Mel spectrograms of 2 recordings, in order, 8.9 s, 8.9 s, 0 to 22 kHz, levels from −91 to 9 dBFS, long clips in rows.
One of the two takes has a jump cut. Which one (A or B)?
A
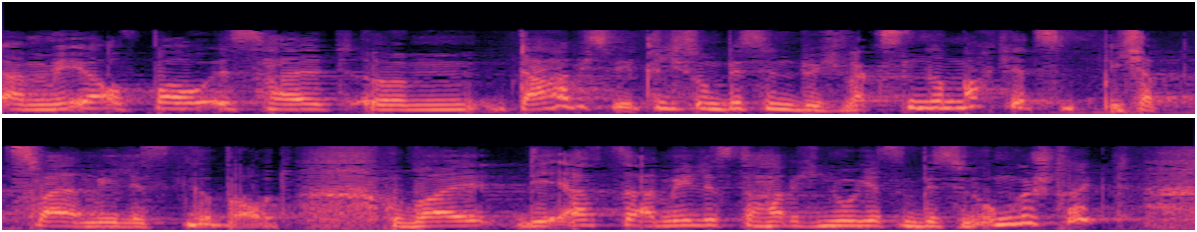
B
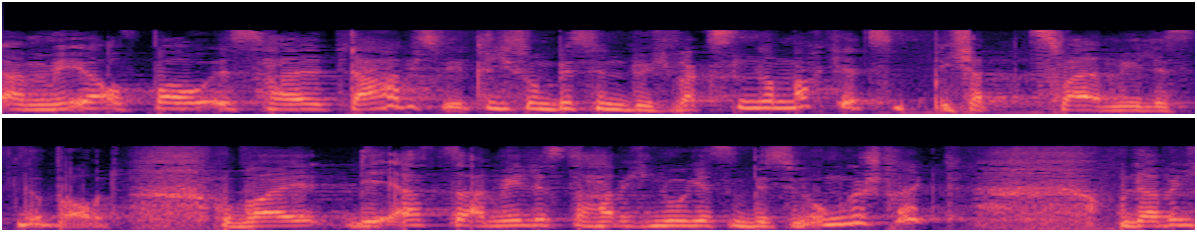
B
